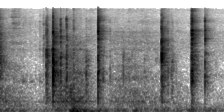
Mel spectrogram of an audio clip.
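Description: Thick poker-chip-style game tokens clicking against each other and a clear plastic tube as they are handled: five or six sharp, separate clicks at irregular intervals.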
